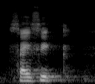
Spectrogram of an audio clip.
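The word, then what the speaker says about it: psychic: साइसिक। साइसिक का मतलब क्या होता है? Strong mental power. जो दृढ़ मानसिक वाला व्यक्ति होता है दोस्तों उसको क्या बोलते हैं? साइसिक। दोस्तों यहाँ पर पी साइलेंट है।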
